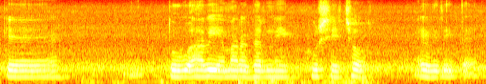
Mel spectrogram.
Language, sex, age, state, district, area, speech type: Gujarati, female, 45-60, Gujarat, Rajkot, urban, spontaneous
